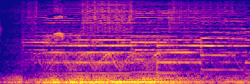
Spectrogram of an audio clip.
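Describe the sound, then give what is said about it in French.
An ambulance siren wails steadily, its two-tone pitch shifting over a low engine rumble, as Jonathan Daval is evacuated by ambulance during his trial, with no voices present. “Et alors que Jonathan Daval est évacué en ambulance,”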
